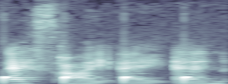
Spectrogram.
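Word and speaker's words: Siân: So my name is Sian, which is spelt S-I-A-N with a circumflex over the A, but it's pronounced S-H-A-R-N, Sian.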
